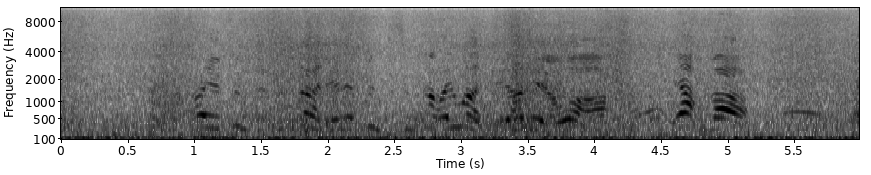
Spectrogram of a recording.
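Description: A man shouts outdoors in the wind.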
